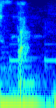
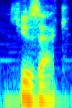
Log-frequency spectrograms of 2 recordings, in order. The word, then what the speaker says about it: Cusack: Like a Z instead of an S. Cusack. Cusack.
